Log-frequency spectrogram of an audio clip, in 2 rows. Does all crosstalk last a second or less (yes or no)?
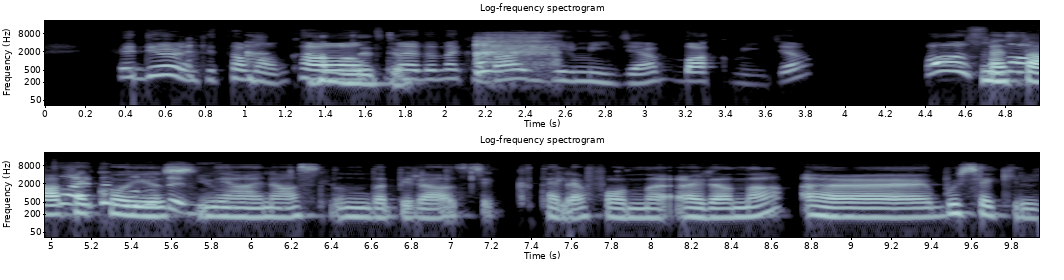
no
